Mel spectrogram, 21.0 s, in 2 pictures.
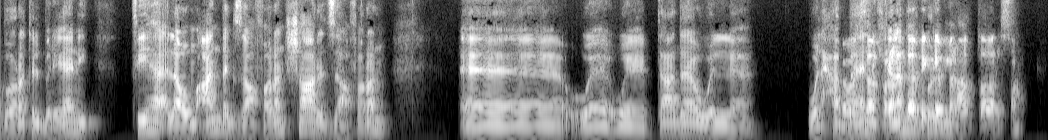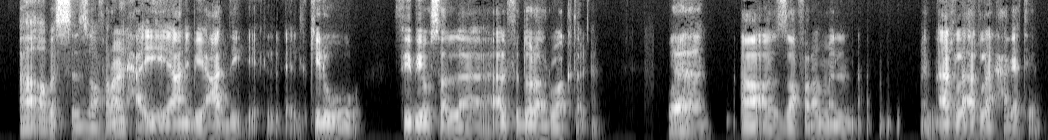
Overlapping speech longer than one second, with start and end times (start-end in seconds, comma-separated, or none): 8.4-9.6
